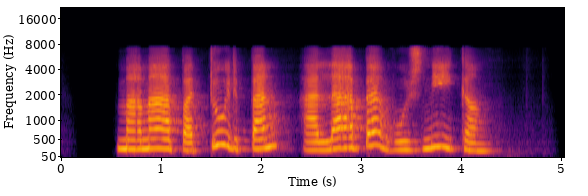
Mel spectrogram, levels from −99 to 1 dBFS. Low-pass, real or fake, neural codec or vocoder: 7.2 kHz; fake; codec, 16 kHz, 0.2 kbps, FocalCodec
